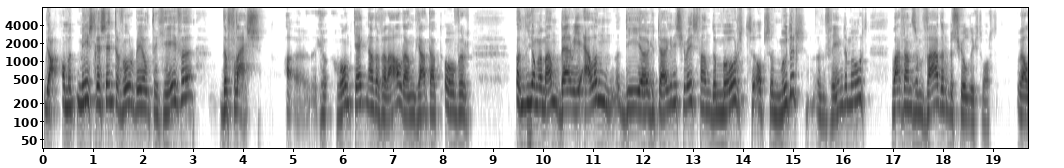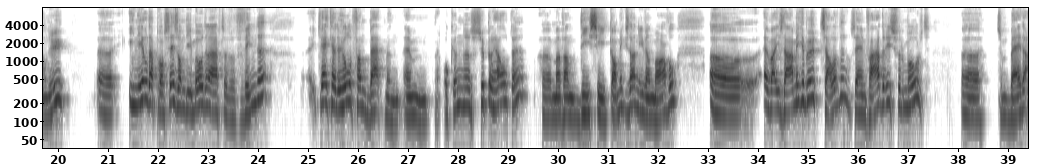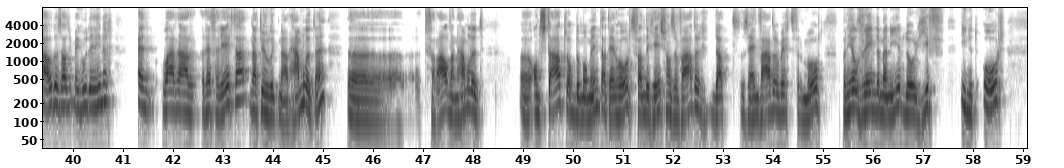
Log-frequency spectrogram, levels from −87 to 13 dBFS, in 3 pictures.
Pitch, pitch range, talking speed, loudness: 160 Hz, 135-195 Hz, 135 wpm, -17 LUFS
